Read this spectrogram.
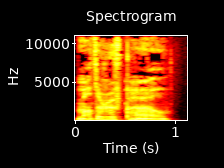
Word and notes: mother-of-pearl: British English

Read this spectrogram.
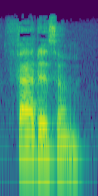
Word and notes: faddism: American English

